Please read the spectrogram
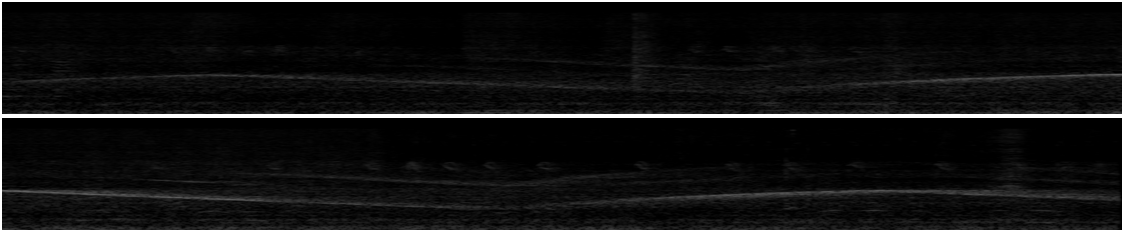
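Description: A siren wailing slowly up and down, each rise and fall taking about four to five seconds, with a fainter, higher siren wailing out of step above it; it grows louder toward the middle.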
